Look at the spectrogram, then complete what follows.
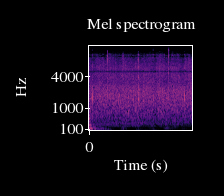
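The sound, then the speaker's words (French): Audience applause at a live show recorded in public at a festival: a thick, steady roll of clapping from a crowd, sustained without a break. “Faites un tonnerre d'applaudissements pour Patrick Beau.”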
